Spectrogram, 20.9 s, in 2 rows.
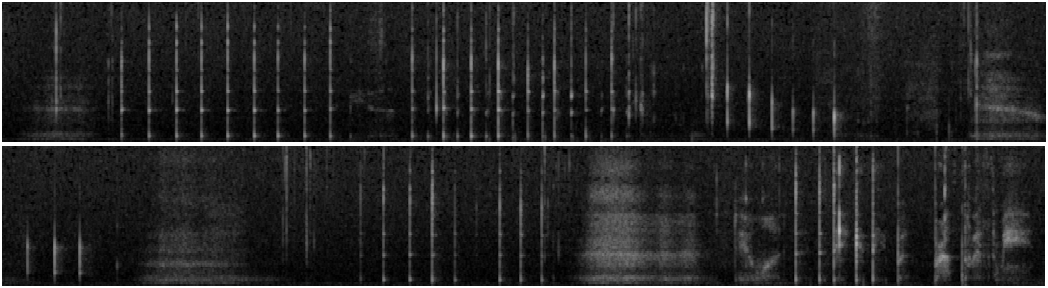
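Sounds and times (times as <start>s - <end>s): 
faint steady hum: 0.0s - 20.8s
sharp tongue clicks: 0.5s - 8.5s, 10.7s - 11.4s, 13.2s - 16.2s.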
